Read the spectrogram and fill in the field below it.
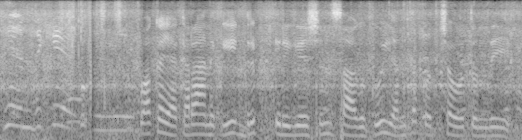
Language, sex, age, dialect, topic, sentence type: Telugu, female, 31-35, Utterandhra, agriculture, question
